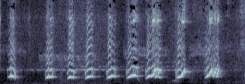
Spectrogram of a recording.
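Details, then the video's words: Magpie-robin morning song meant to prompt a quiet bird to answer: a steady series of short, rising chirped notes, about two each second, with a faint low hum underneath. "Pancingan PAGI PAGI AGAR MURAI GACOR❗ murai diam pasti ikut NYAUT❗❗"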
